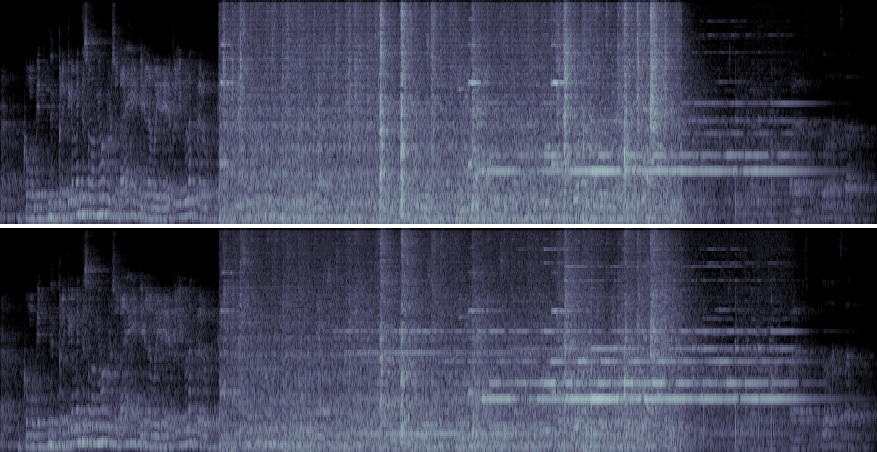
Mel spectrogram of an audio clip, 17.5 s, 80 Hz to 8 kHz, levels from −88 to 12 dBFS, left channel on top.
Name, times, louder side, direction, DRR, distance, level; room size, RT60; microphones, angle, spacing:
voice 1, 0.5-4.5 4.8-11.1 11.5-13.2, left 1 dB, 25° left, 1 dB, 1.1 m, -35 dB
sound 1, 4.4-13.7, left 6 dB, 80° left, 0.6 m, -28 dB
sound 2, 4.4-12.0, left 1 dB, 55° left, 1.2 m, -38 dB
sound 3, 6.6-16.0, right 3 dB, 40° right, 0.5 m, -29 dB
voice 2, 14.7-15.3 15.6-17.1, equal, 85° right, -4 dB, 3.0 m, -48 dB
15.0 x 12.0 x 4.0 m, 2.7 s
head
